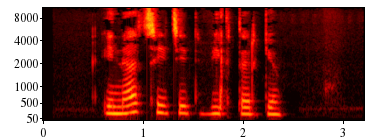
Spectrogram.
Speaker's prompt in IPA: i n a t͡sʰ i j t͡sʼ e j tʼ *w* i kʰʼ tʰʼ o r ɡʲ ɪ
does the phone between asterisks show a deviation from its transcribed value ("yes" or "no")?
yes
